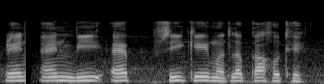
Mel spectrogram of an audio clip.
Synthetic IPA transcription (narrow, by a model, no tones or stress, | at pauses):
eːnɛːnbiɛːp̚ | sikemɐt̪ləb̚kaɦot̪ʰeː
